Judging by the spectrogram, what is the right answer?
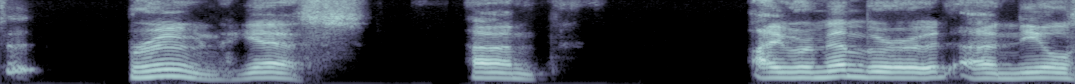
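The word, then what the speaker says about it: Broon: Is it Brune? Is that how you pronounce it? Brune, yes.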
